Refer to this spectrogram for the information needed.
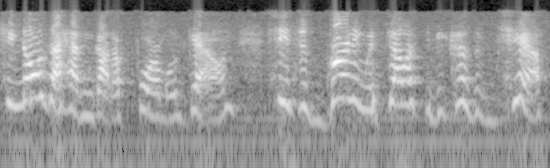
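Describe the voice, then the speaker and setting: An American teenage daughter, earnest and given to melodrama, in old sitcom style. Her girlish voice is high, and the television soundtrack is dull. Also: expressive, quick pace. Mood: distraught. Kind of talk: 1940s TV sitcom acting. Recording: muffled 1940s television soundtrack.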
